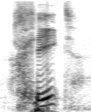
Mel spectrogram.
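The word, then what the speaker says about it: Scheat: The second one is Chet, S-C-H-E-A-T. You go with that.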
